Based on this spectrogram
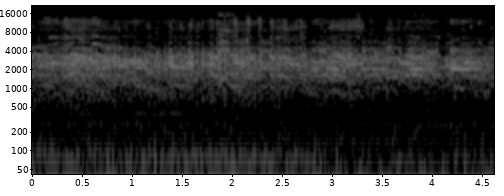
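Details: Many common terns call at a nesting site in Atlit on 10 June 2010, producing a steady wash of harsh, squeaky calls with occasional clearer notes above a low hum.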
